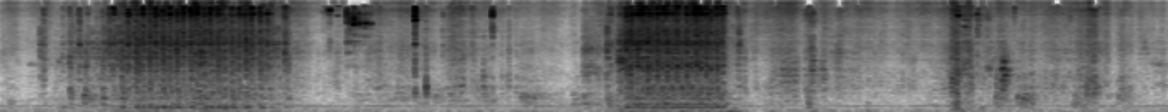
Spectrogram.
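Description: A home sewing machine stitches a garment seam in short bursts, two loud rapid whirring runs separated by quieter clicks and handling noises, close to the microphone.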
